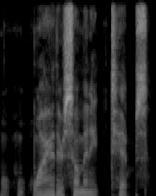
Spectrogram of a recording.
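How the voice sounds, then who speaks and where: A man playing a gruff, grumbling tsundere were-dragon who is secretly soft, in an audio roleplay addressed to the listener. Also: on the low side, normal speed, close to an everyday voice. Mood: reluctant, exasperated. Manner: grumbling, exasperated, softening into boyish eagerness.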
